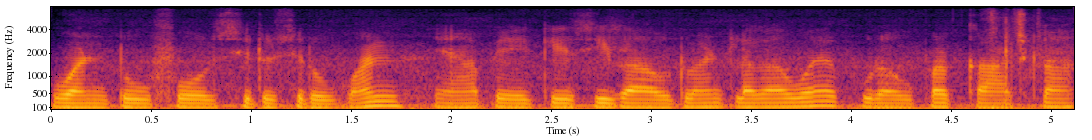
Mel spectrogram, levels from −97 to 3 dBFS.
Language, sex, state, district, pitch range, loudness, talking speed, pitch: Hindi, male, Haryana, Rohtak, 115-120 Hz, -16 LUFS, 220 wpm, 115 Hz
